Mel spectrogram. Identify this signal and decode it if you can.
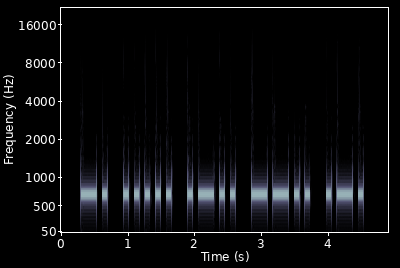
Morse code, heard as a keyed tone, about 16 wpm, 700 Hz. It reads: N5LZR
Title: USA Call Signs - 5 Characters - Repeated 3x - 15wpm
